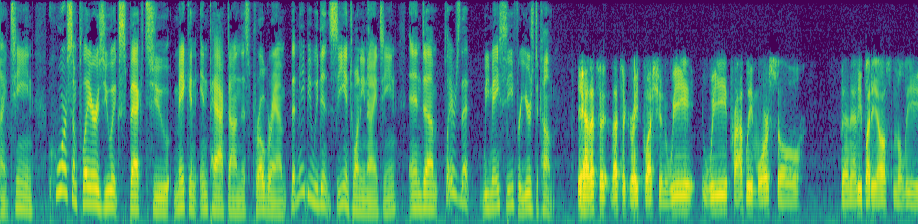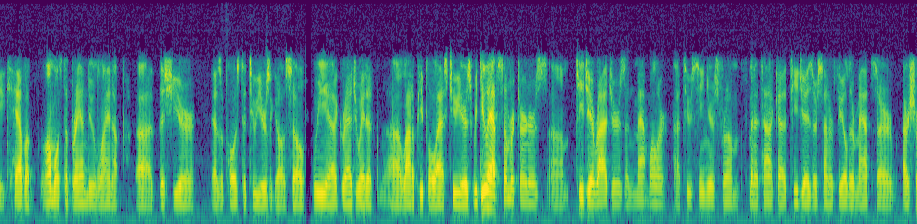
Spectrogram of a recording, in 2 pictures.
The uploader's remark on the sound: joins us via the phone line.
